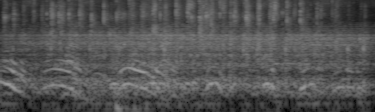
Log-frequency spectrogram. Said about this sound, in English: Yes, ladies and gentlemen, this is a happy, laughing crowd along Fifth Avenue today. A true reflection of the great sense of humor and good nature that makes America the place it is.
